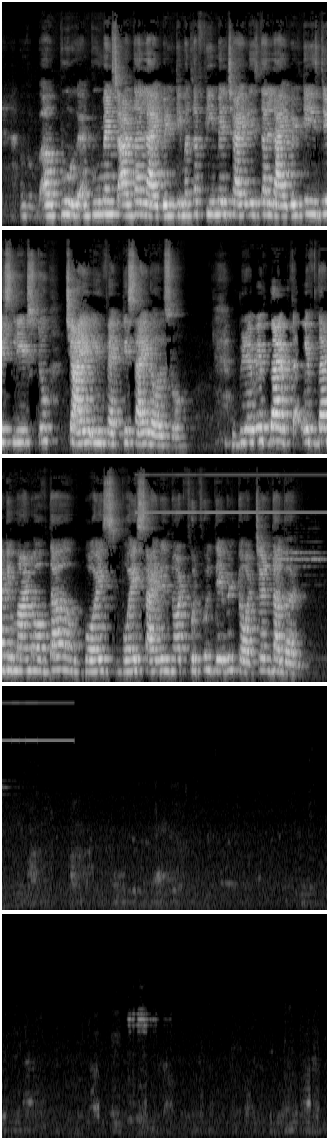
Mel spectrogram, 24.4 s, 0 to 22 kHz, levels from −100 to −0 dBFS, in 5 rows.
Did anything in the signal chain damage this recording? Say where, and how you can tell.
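Yes. A USB whine sits in the speech from 11.74 to 15.71 s. It is a steady, fixed-pitch tone at 8 kHz, about 25 dB below the speech. The damage happens in the analogue wiring, through shared power or ground. A USB interface pulls current in 125-microsecond microframes. That repeats 8000 times a second. The current ripple leaks into the audio path, and its rate becomes the pitch you hear.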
